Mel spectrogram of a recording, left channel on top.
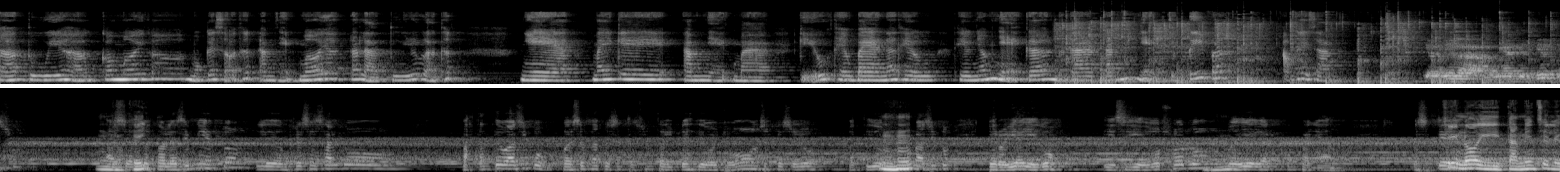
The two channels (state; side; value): different; both; correlation 0.00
